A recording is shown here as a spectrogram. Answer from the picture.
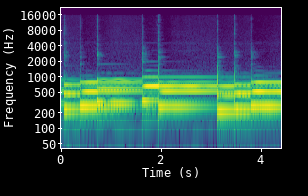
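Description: Handpan tuned to a D minor (Kurd) scale, played with the fingers. Notes are struck in quick groups of three and left ringing so that they overlap.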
